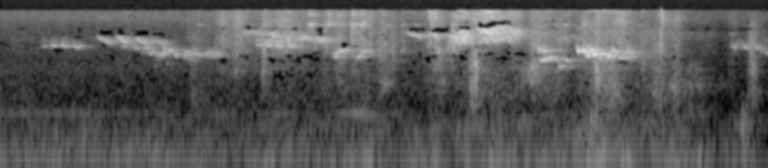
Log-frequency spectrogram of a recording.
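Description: Small birds chirping and calling in trees: a run of short, high, quick notes, some sliding down in pitch, growing busier after about two seconds, over a faint low background rumble.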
